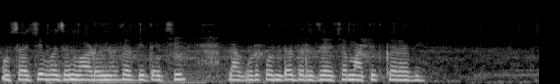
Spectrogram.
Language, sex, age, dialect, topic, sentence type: Marathi, female, 31-35, Northern Konkan, agriculture, question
